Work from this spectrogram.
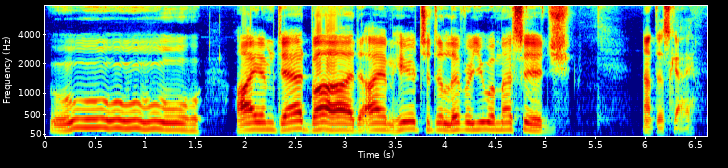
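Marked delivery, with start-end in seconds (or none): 0.1-5.3 slow, eerie ghost voice. Acted. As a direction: moan it like a ghost. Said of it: "says the ghost".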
